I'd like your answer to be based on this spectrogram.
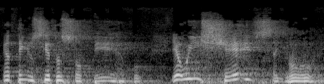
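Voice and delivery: penitent pleading. Retold or imitated. Pastor face in the dust confessing to God, urgent pleading. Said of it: "colocou o rosto no pó e falou".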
